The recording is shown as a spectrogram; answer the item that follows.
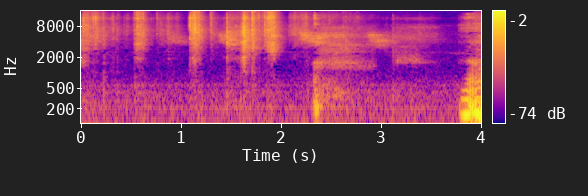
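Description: Crinkling and rustling of a small paper sheet of round stickers being handled, peeled and pressed onto a journal page, in several short crackly rustles over the first three seconds.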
